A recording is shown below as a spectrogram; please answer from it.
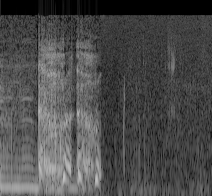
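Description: A woman retching: a drawn-out gagging voice that breaks off about half a second in, followed by a short, harsh coughing heave.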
